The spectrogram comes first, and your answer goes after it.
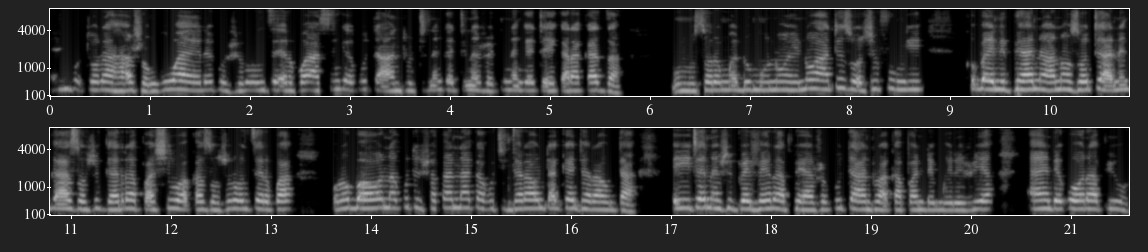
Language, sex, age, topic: Ndau, male, 36-49, health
